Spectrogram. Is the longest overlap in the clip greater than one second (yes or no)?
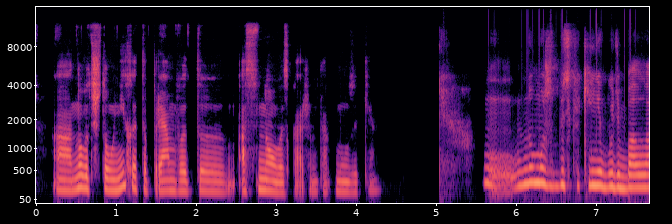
no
